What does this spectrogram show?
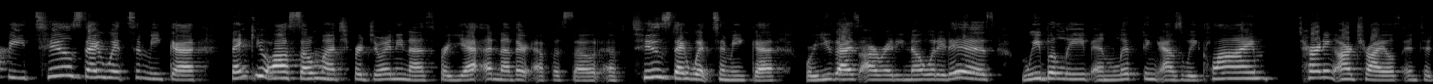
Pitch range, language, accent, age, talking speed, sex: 210-265 Hz, English, American, 30-49, 160 wpm, female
